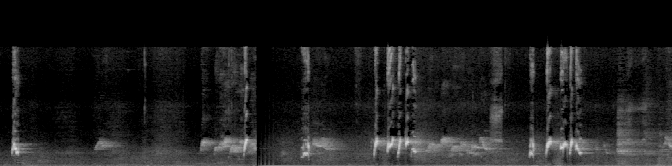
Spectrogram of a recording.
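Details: Caged red-whiskered bulbul, performed live in the Thai style praised as quick-chopping 'rik' with fine phrasing: short bright warbled phrases with sharp rising-falling notes, bursts separated by brief pauses.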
